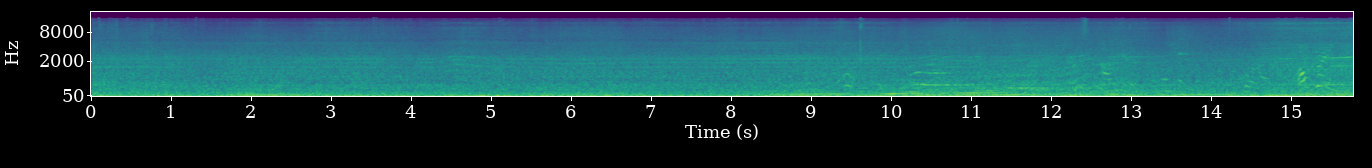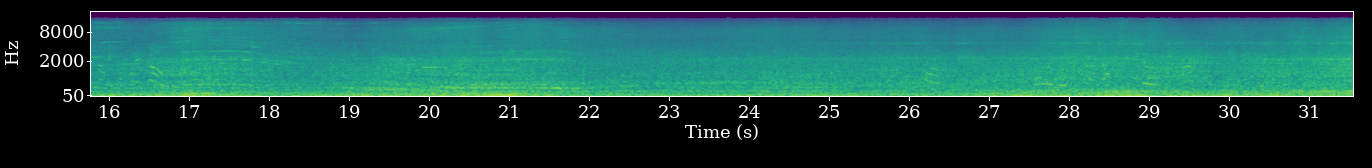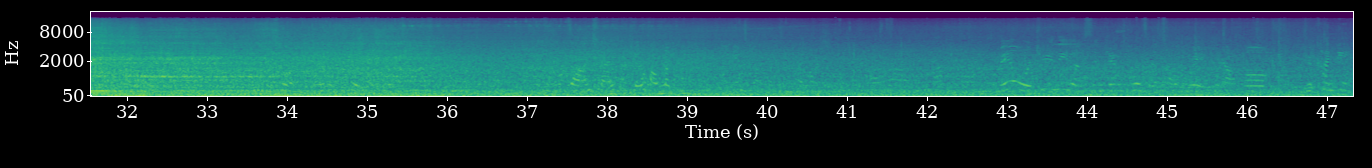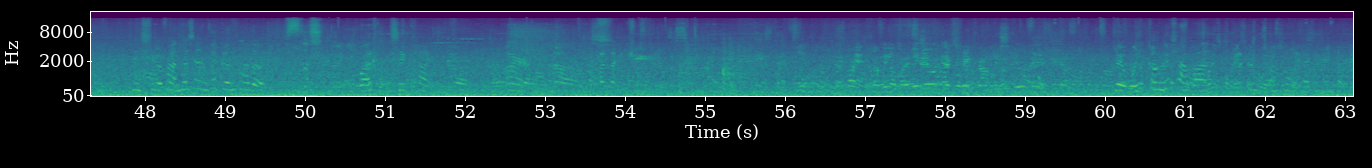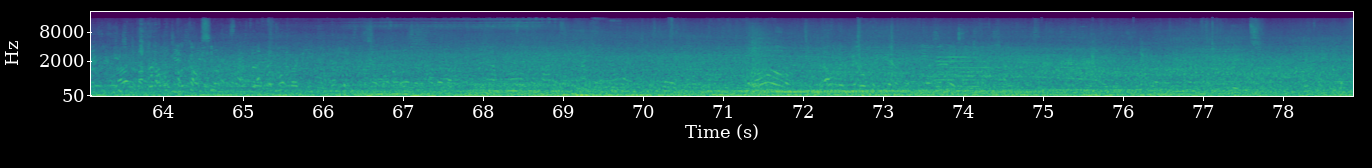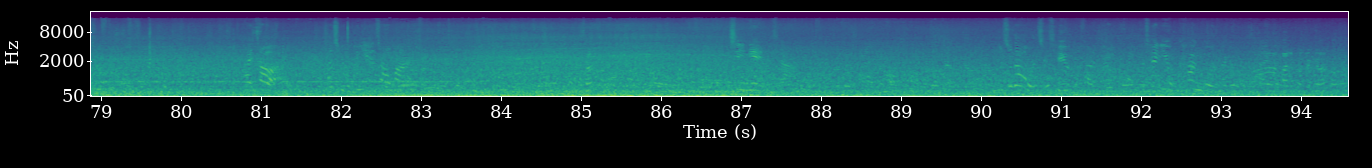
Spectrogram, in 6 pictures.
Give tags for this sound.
fringe-festival edinburgh evening street summer traffic field-recording people ambience city

